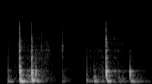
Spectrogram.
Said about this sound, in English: This whole time that we've been talking, Laszlo has been throwing around an ice cube on the floor that I had dumped earlier.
